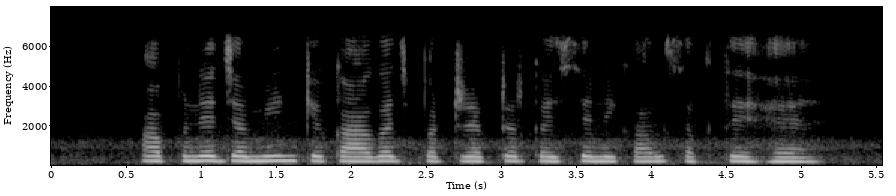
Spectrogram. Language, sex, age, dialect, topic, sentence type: Magahi, female, 18-24, Western, agriculture, question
